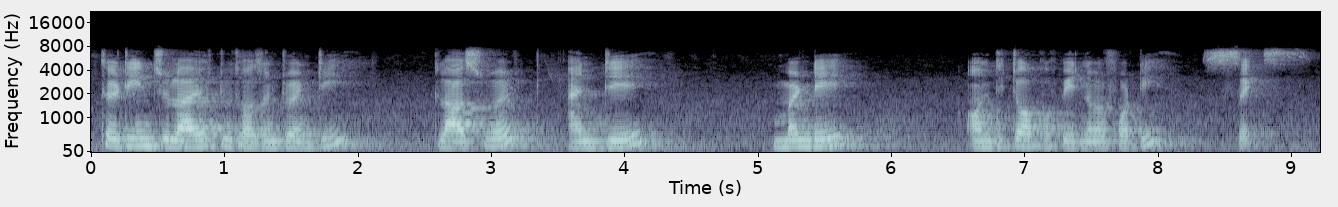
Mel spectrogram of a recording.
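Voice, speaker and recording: Slow, patient woman teacher, echoey room. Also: fairly low pitch. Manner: slow, spelling words letter by letter. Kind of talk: recorded online lesson for young children. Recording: dull, roomy recording with faint hum.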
